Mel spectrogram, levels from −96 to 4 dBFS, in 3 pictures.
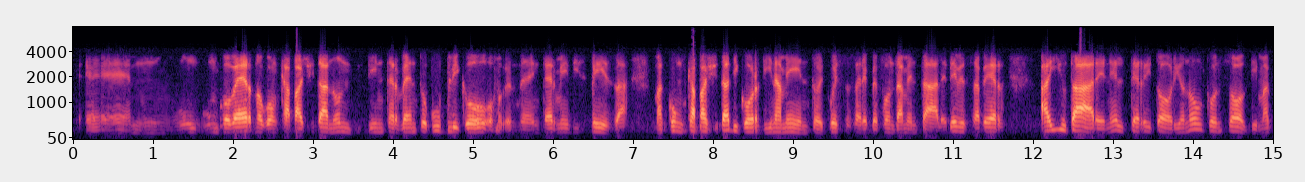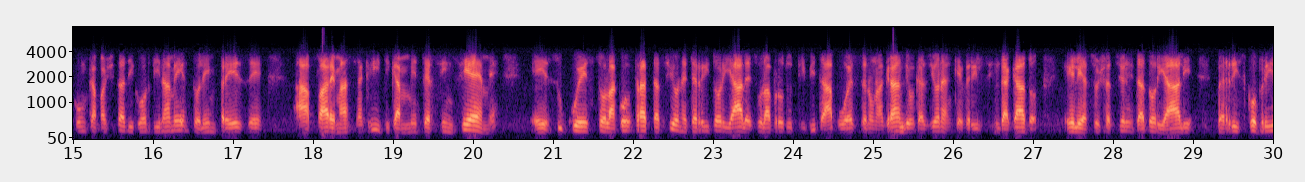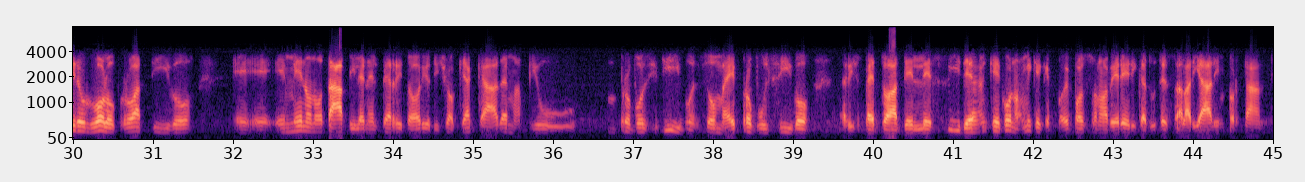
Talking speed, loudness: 130 wpm, -22 LUFS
